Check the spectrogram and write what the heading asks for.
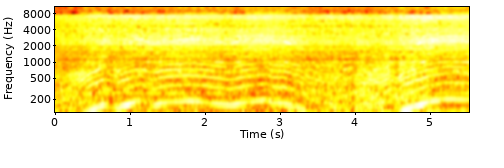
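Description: A small engine revs up, holds at high revs for a couple of seconds and drops back, then revs up and falls again near the end. Under it runs a steady rush of water from a rocky mountain stream.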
